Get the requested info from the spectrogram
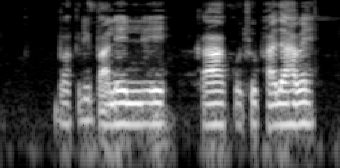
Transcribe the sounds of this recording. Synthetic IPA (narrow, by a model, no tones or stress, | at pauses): bəkɾipa̰ːlele | kakʊt͡ʃʰupʰaːjd̪aɦəʋeː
